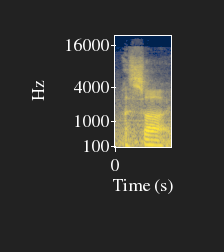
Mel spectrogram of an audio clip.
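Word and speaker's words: açaí: oh sarah joyce says the c is pronounced as an s in assad assai i see i see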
